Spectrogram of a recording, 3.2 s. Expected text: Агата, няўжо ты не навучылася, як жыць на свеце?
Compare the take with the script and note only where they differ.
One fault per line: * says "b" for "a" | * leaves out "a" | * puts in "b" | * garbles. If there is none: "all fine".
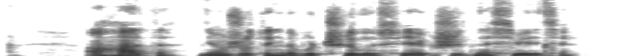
all fine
